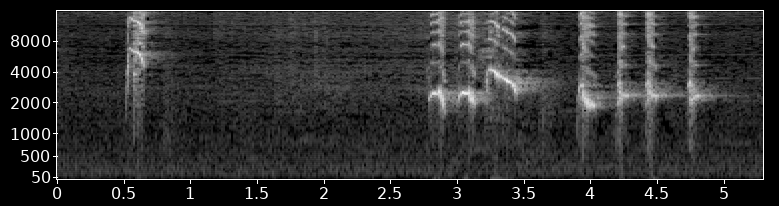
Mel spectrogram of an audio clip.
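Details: Fill-in song of a greater green leafbird, a master recording meant to prompt birds that rarely sing. A lone high note, then slurred whistles rising and falling, followed by four sharp chips.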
